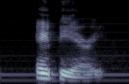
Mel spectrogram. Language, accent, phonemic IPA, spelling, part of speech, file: English, US, /ˈeɪ.pi.ɛɹ.i/, apiary, noun, En-us-apiary.ogg
- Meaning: A place where bees and their hives are kept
